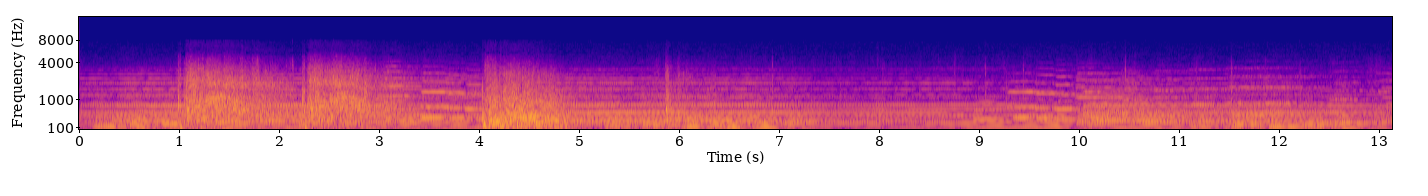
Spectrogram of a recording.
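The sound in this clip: Shotgun blasts firing buckshot: three broad, booming bursts in the first half, each decaying quickly over a sustained tonal, music-like background that continues steadily to the end.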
